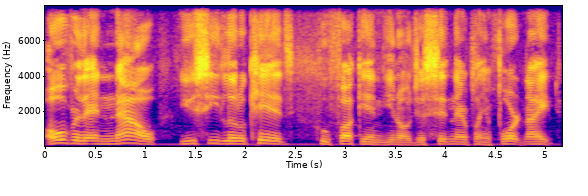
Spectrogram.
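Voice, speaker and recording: Rambling man with a gravelly voice. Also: fairly high pitch, fairly even intonation, moderate pace, fairly bright tone. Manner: rambling, profane, restarts a lot. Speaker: podcast co-host. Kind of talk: casual chat.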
